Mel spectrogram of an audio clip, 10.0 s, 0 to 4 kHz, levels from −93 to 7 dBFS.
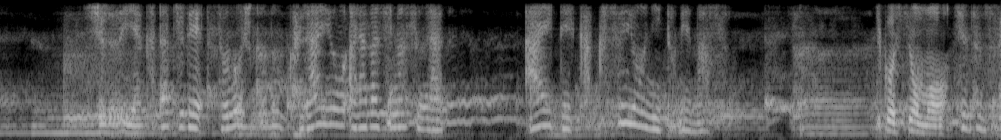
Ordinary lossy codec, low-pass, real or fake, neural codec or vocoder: none; 3.6 kHz; fake; codec, 16 kHz, 4.8 kbps, FACodec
